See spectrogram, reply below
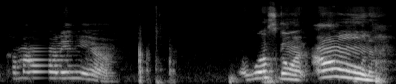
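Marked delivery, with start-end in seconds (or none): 2.3-3.9 slow, loud hello; loud drawn-out greeting. Real, not acted.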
